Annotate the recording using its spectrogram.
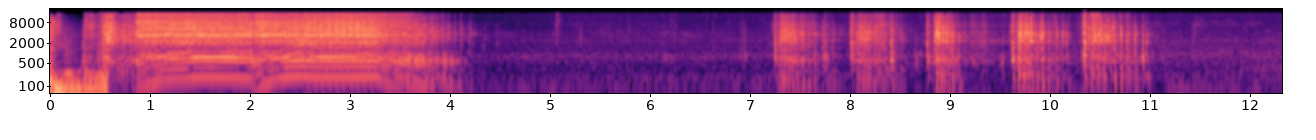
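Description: Chainsaw engine revving up, holding and dropping back twice in quick succession, then cutting off. After a pause comes a run of about five short, noisy bursts.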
